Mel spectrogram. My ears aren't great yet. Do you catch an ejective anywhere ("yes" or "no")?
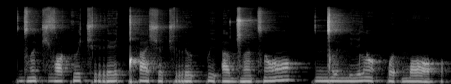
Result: no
